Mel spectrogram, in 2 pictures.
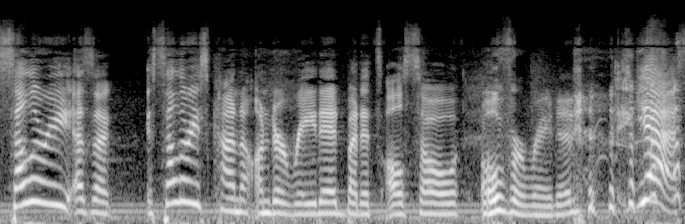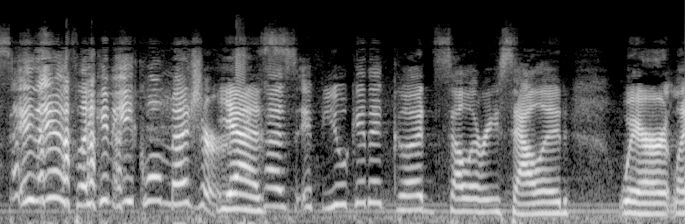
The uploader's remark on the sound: Live Broadcasting at EL Burrito!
